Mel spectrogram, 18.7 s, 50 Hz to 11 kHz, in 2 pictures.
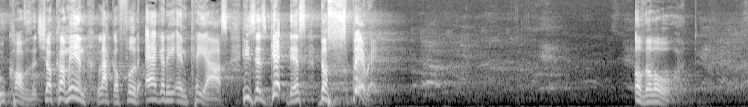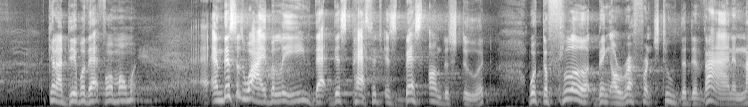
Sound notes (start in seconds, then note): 5.0 loud crowd affirmation; 8.9 applause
